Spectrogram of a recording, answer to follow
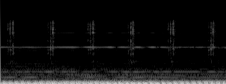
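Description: Clock ticking evenly, about two and a half ticks a second, over a loud steady low drone.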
